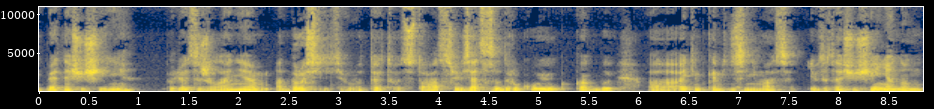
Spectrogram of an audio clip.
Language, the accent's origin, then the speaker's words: Russian; Chișinău, Moldova; я из Молдовы, Кишинев.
